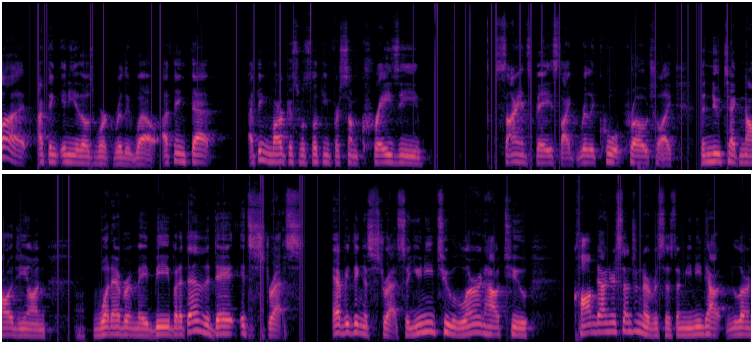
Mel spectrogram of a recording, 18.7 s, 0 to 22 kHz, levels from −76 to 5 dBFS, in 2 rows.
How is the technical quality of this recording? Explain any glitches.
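The recording carries a continuous clocking fault: word clock ticks run from 0.12 s to the end of the clip. A digital link was being received by a device on its own free-running clock. The two clocks differed by around 700 ppm, so they slipped past each other about every 30 ms. At each slip a single sample was dropped or repeated. The result is a steady train of several hundred sharp ticks laid over the speech for its whole length.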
